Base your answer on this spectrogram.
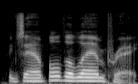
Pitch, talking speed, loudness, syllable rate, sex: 150 Hz, 130 wpm, -14 LUFS, 5.0 syllables/s, male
